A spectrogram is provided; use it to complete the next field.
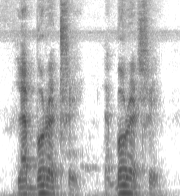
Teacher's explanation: the british will stress the second syllable laboratory laboratory but the americans stress the first syllable laboratory laboratory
